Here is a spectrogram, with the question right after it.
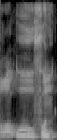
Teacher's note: ये रा भी पुर पढ़ा जाएगा क्योंकि इस रा पर ज़बर आई है।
